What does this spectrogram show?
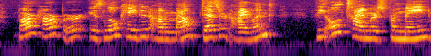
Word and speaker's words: Mount Desert Island: harbor is located on mount desert island the old timers from maine call it mount desert island a pronunciation that comes from the area's french heritage speaking of which this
